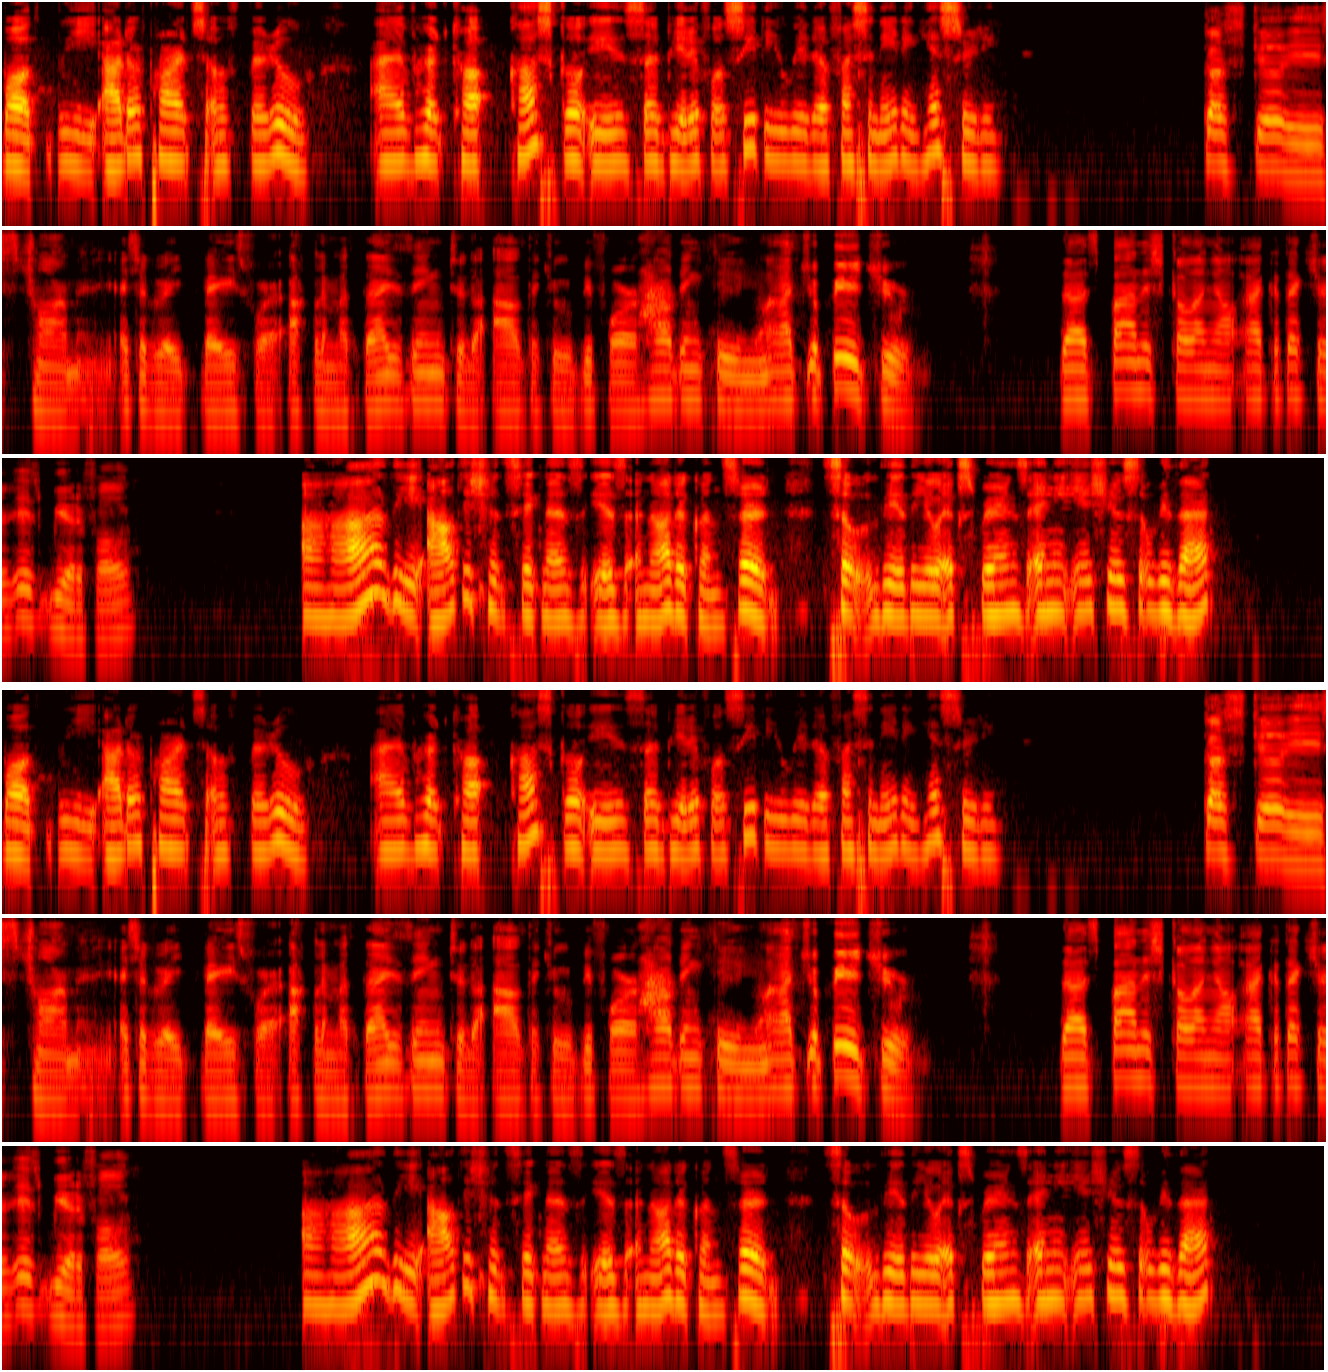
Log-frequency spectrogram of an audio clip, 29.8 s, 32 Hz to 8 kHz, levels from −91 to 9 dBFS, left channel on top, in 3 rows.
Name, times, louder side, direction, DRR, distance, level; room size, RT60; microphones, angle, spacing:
voice 1, 0.0-2.3 2.8-7.5 22.1-25.7 26.1-28.9, left 4 dB, 75° left, 1.4 m, -33 dB
voice 2, 9.0-16.8 17.2-17.4 17.9-20.8, right 1 dB, 20° right, 2.5 m, -41 dB
head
